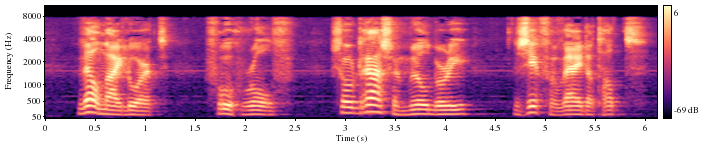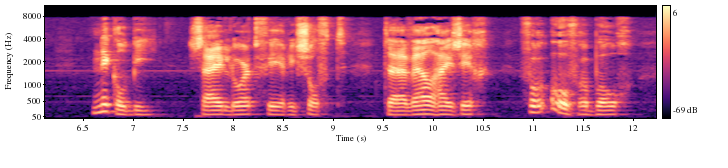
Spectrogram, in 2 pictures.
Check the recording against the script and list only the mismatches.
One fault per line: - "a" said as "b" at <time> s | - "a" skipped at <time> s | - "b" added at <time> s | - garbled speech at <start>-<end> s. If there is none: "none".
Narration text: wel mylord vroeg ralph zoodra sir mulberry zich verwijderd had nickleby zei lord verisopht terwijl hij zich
none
